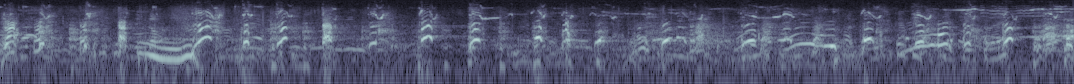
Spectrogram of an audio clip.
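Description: Harnessed Siberian huskies barking and yelping in a dense, rapid clamour, several short calls a second, the eager noise of sled dogs keyed up to run.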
